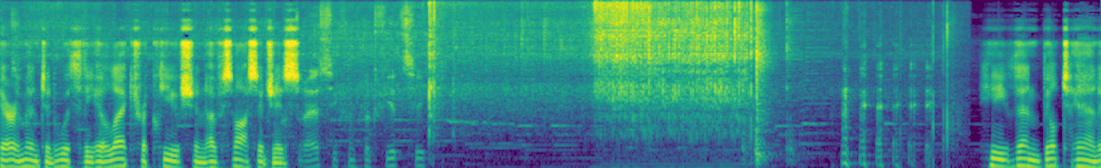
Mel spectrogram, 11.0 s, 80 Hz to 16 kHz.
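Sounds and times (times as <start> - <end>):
sausage hissing and sizzling: 0.0 - 9.3
electrical click: 4.2 - 5.6.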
